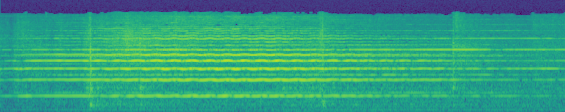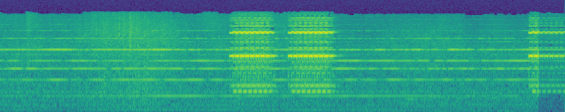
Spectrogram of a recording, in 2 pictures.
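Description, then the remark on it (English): A home telephone gives a quick, loud double ring with a call from a hospital payphone, after a stretch of soft, sustained tonal background with no voices. “answers the phone at home.”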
